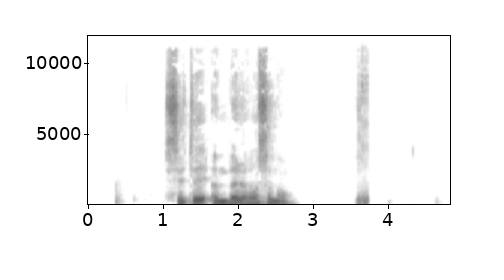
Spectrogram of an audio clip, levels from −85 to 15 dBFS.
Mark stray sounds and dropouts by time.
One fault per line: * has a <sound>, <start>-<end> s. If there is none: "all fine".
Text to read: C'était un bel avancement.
* has a laugh, 3.6-3.7 s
